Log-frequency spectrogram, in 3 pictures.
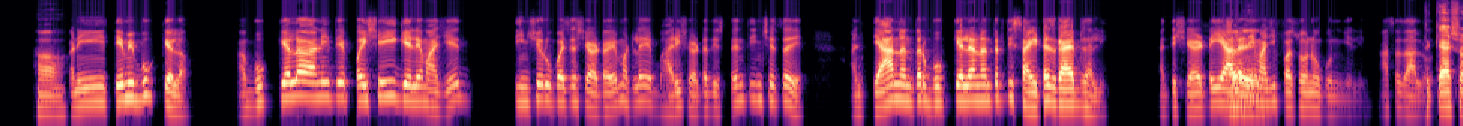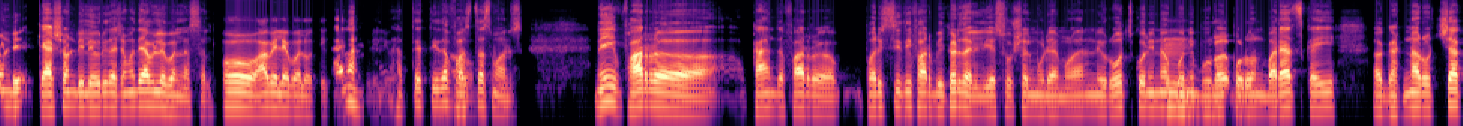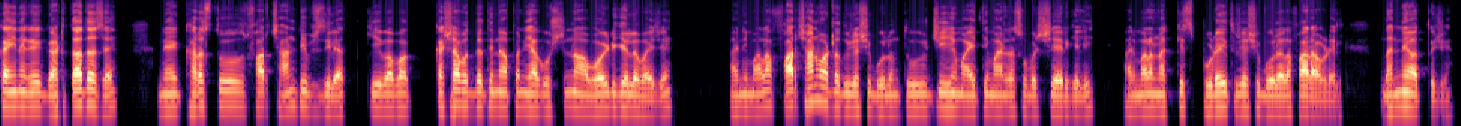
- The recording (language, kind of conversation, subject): Marathi, podcast, व्हायरल चॅलेंज लोकांना इतके भुरळ का घालतात?
- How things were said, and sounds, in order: other background noise; in English: "कॅश ऑन डे कॅश ऑन डिलिव्हरी"; laughing while speaking: "आहे ना, हां, ते तिथं"; in English: "कॅश ऑन डिलिव्हरी"; "मीडियामुळं" said as "मुडियामुळं"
